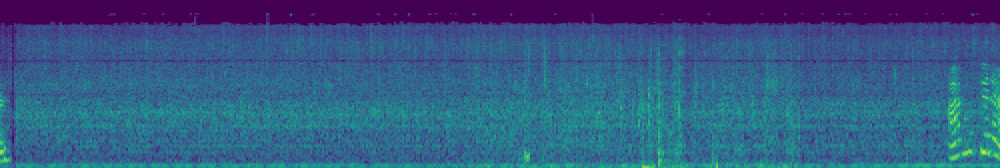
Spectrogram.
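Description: Mussels cooking in a wine-and-water sauce in a pan on a gas burner, with a steady sizzle and a low hum beneath it. From about five seconds in, a wooden spoon stirs them, the shells giving a few short clacks.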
